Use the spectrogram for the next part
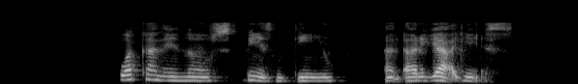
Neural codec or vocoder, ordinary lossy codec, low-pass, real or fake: codec, 24 kHz, 3 kbps, HILCodec; AAC, 32 kbps; 7.2 kHz; fake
